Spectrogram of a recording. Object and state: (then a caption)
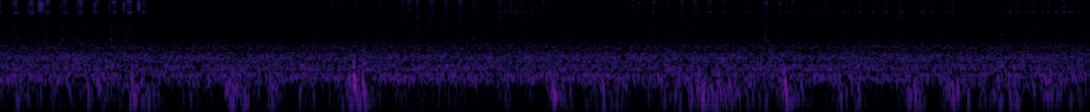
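Pencil scratching on drawing paper. The graphite tip of a black pencil makes short scratching strokes on a flat sheet of white drawing paper lying on a wooden desk, shading a lioness's body. The sound is a quiet, steady, low-heavy rasp of graphite on paper, with bursts of bright, high scratchy strokes and a few slightly louder scrapes.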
